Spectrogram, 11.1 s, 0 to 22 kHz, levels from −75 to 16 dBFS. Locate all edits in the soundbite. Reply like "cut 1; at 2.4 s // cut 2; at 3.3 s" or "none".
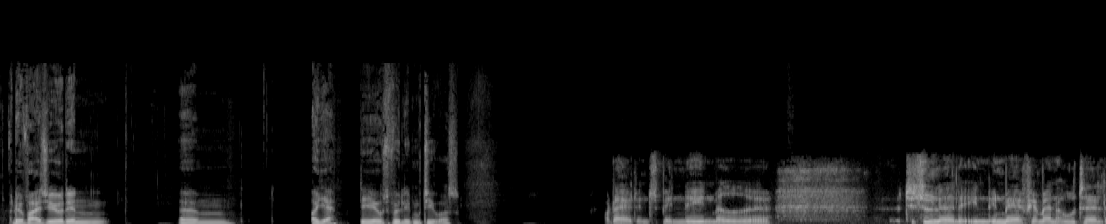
cut 1; at 1.7 s // cut 2; at 9.9 s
